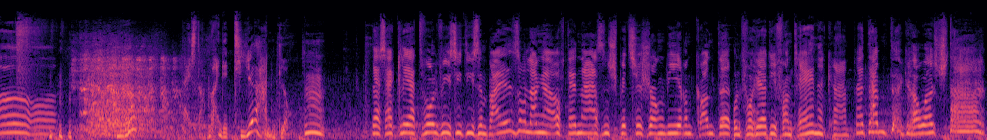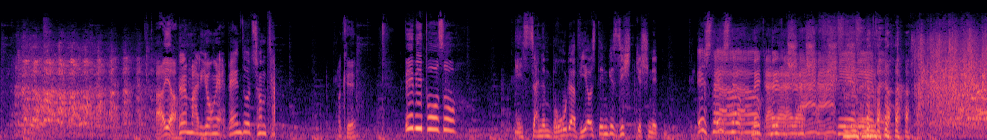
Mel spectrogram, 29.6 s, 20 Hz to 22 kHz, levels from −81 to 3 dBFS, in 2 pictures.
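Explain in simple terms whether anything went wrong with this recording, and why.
From 25.54 s to the end, there is a doubled audio track. A second copy of the same sound plays about a third of a second behind, just as loud. It starts abruptly. This is likely an editing slip or a second, slower recording path.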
